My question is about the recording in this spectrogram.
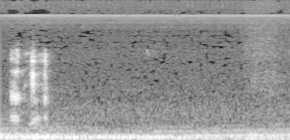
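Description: A brief pulsed animal call right at the start, over a steady low rumble.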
